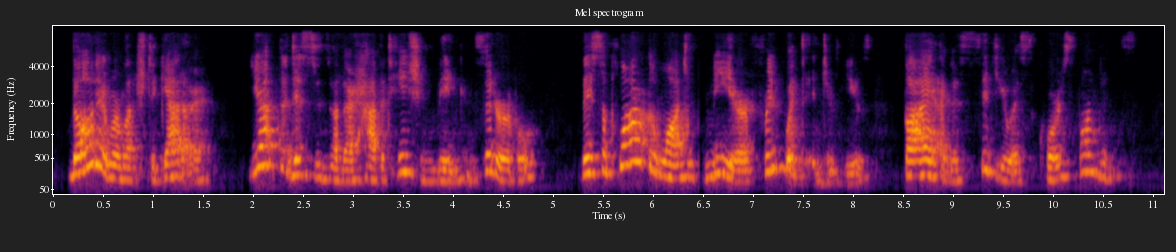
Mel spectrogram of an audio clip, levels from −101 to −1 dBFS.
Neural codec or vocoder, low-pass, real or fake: codec, 16 kHz, 4.8 kbps, FACodec; 7.2 kHz; fake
